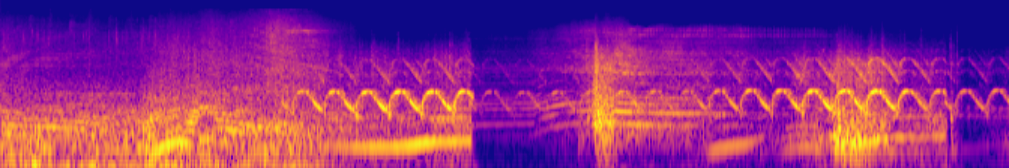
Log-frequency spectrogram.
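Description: Police car siren wailing in a fast rise-and-fall yelp, about two cycles a second, over a motorcycle engine revving. The first few seconds hold a noisy rumble before the siren starts. The sound drops out briefly a little before halfway, and a sharp bang comes about six seconds in.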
